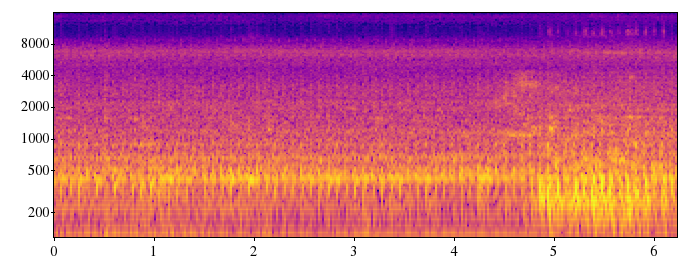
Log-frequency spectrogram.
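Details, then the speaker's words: Barn-find 1957 Ford Thunderbird, off the road over 50 years, restarted for a heat cycle after coolant and power steering fluid added: raw, loud idle with steady low pulsing; loud exhaust, thought to be open headers. "wow that's cool I think it is about open headers so there can't be much exhaust on that"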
